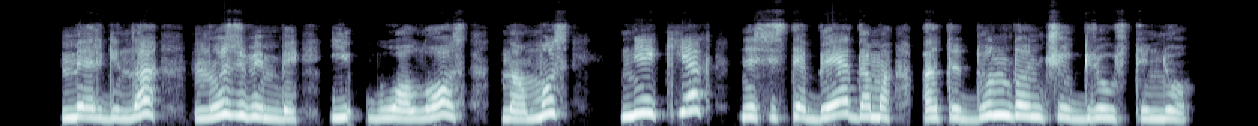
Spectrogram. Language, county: Lithuanian, Kaunas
